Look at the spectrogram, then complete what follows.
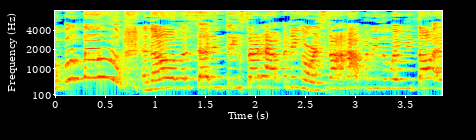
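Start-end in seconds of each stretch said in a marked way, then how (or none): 0.0-0.7 very high, loud "woo-hoo"; mock joyful cheer; acted whoop. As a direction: whoop as if setting off on a thrill ride. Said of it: "we start trusting, and we go".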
